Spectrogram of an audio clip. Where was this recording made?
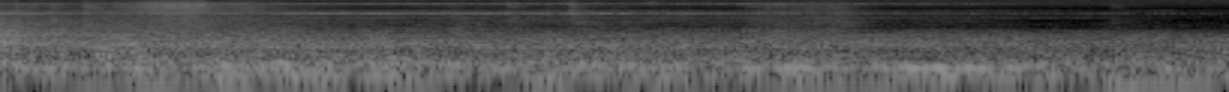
in an elevator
